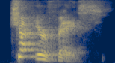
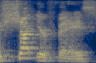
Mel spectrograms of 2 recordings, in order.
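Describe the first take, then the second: First: "Shut" said as "chut", drawn out slowly; brother's "chut" for "Shut"; sh turned to ch. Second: Said in the usual way. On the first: Retold or imitated. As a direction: start "Shut" with a hard ch, slow. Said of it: "He'd say". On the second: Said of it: "But he would never say".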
